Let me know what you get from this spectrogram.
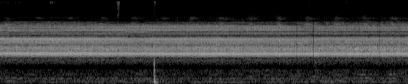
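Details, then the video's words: Common cicada Pomponia linearis holding a constant, shrill buzzing drone in stacked high bands; a faint brief click sounds near the middle. "the weird sound of the common cicada pomponia linearis"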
